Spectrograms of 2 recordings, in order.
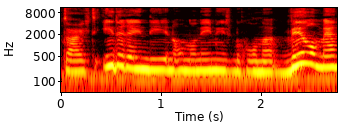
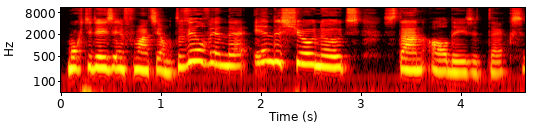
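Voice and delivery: ordinary talk, nothing marked

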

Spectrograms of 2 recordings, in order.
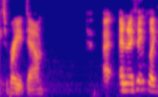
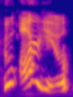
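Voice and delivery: slow, higher, puzzled question; confused Twitchy; 9 semitones higher than usual. Retold or imitated. Twitchy doesn't recognise Tess, slow and puzzled. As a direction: squint at a stranger, drawn out. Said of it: "and he's like".

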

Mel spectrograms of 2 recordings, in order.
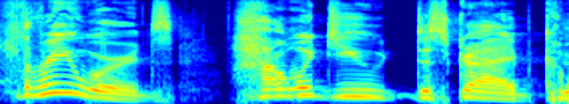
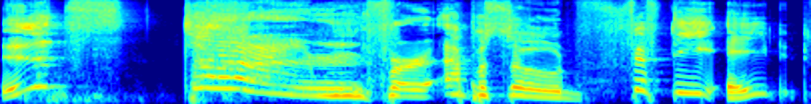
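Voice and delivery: booming, drawn-out fight-night intro, much higher; ring announcer voice; 8 semitones higher, much slower than usual. Acted. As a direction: stretch every word like a boxing announcer. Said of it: "I'm doing my ring announcer voice".

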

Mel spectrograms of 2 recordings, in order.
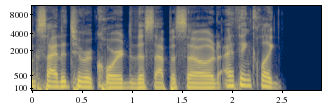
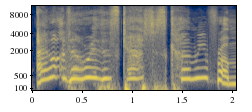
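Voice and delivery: mock innocent. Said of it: "she kept being like".

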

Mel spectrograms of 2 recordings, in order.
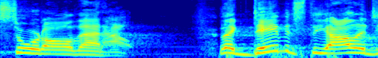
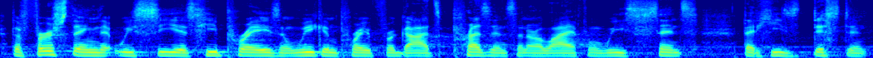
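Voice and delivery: usual speaking voice

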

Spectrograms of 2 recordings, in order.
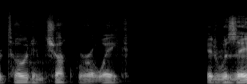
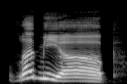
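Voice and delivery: high, drawn-out loud plea; pleading; 10 semitones higher, 11 dB louder, slower than usual. A narrator's reading. Toad pinned under Chuck on the bed, pleading. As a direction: beg to be let go. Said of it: "pleaded Toad".

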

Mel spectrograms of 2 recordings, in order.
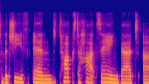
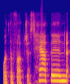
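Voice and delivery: freaking out; 6 semitones higher, 4 dB louder than usual. Retold or imitated. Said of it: "Charlie is freaking out".

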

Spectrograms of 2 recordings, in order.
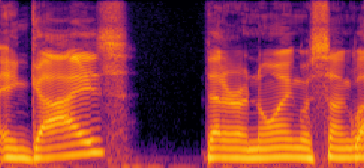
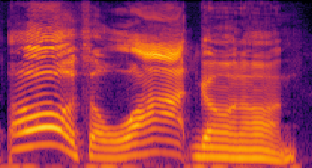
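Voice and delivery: tipsy; 3 semitones higher, slower than usual. Retold or imitated. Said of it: "before I'm like".

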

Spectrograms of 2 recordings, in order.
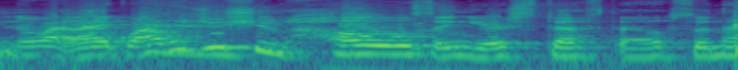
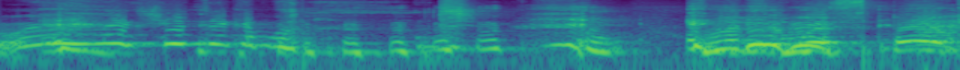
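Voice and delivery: higher laughing outburst; laughing disbelief; 9 semitones higher than usual. Real, not acted. Cohost laughing at the idea of approaching goblins. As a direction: break up laughing mid-sentence.

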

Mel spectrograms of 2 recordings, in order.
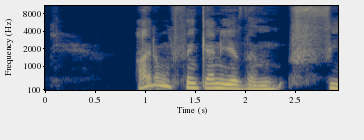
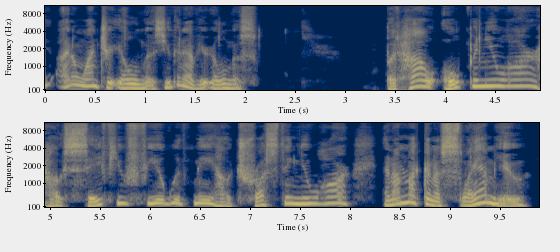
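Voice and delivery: higher, lightly voiced earnest man; earnest friend voiced; 8 semitones higher than usual. A friend confessing envy of his openness, earnest. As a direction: let the friend's longing come through.

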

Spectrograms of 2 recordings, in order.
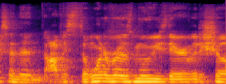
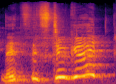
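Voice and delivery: mock choked up; 12 semitones higher, slower than usual. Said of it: "it hits me every time".

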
